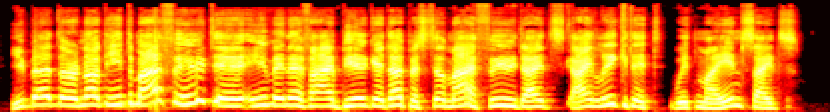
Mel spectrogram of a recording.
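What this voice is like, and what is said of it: Convincing put-on accent. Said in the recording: “Your accent's pretty good. I wish I had it. ... I would not have guessed that was not your real voice”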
